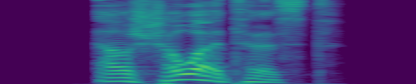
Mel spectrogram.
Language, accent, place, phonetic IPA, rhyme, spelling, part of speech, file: German, Germany, Berlin, [ɛɐ̯ˈʃaʊ̯ɐtəst], -aʊ̯ɐtəst, erschauertest, verb, De-erschauertest.ogg
- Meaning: inflection of erschauern: 1. second-person singular preterite 2. second-person singular subjunctive II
